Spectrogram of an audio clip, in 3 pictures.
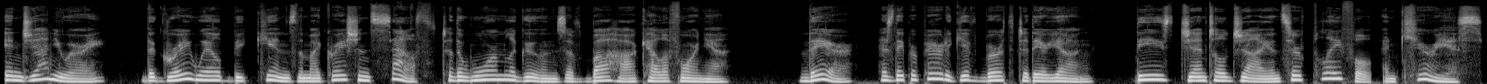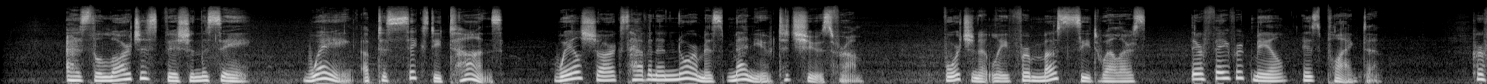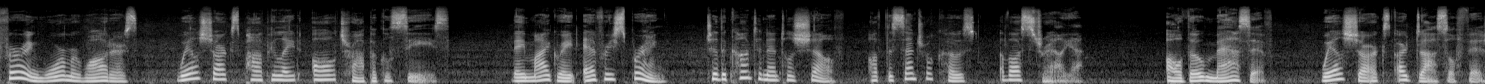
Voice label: Narration Section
